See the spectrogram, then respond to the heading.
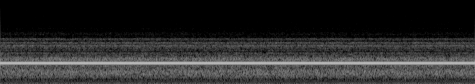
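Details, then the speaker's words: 1997 Jesan 88-900 CB27/81 UK FM CB base station revived from scrap, receiving with the PLL running; full alignment still to do. Clean steady 1 kHz tone, low hiss, no crackle or drift; normal receiver audio. "I think we're going to do this as a two-part because, yes, I can hear it, because the tune-up's quite complex on"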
